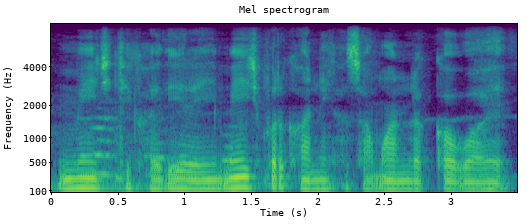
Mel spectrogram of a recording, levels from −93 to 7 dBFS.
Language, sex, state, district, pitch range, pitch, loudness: Hindi, male, Uttar Pradesh, Saharanpur, 110-125 Hz, 115 Hz, -18 LUFS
